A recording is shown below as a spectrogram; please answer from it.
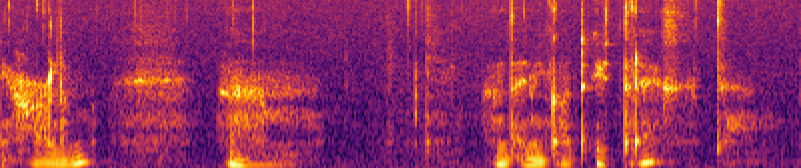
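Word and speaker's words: Haarlem: budding Dutch speaker so I'm going to try and pronounce them properly and not say Harlem but say Harlem um and then we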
